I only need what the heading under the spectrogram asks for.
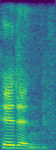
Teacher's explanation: when a voiced stop and a nasal occur in the same word as in hidden the stop is not released in the usual way both the and then our alveolar con consonants the tongue comes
